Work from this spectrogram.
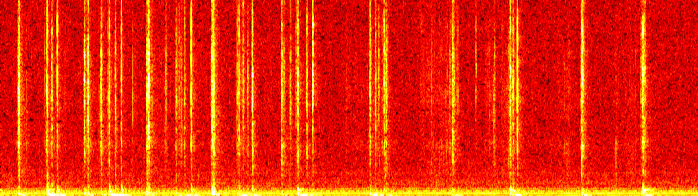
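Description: Long black nails tap and scratch flat silver sequin fabric lying on a table. Short, sharp, bright clicks and scratchy ticks come in an irregular patter, each dying away almost at once. A steady low hum runs underneath the whole time.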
